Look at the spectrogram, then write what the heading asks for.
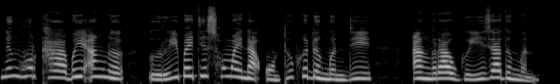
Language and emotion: Bodo, surprised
